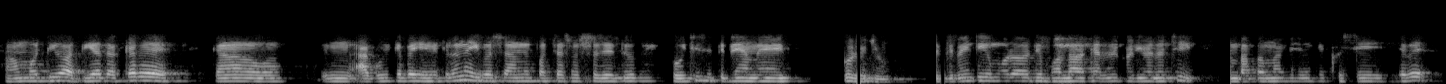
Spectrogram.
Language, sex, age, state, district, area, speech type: Odia, male, 18-30, Odisha, Jajpur, rural, conversation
